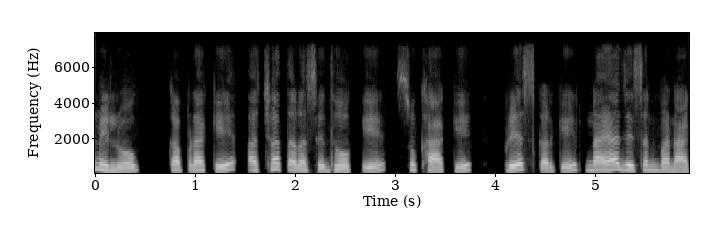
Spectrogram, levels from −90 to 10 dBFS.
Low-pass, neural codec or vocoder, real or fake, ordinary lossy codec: 7.2 kHz; none; real; none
